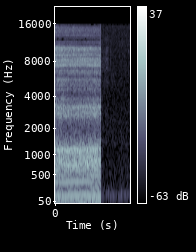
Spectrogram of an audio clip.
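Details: Sustained vowel 'ah' from a dysphonic voice; high RAP and APQ, low CPP of 1.39 dB, high CPP SD; dysphonia.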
